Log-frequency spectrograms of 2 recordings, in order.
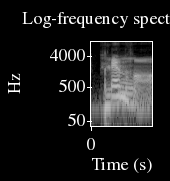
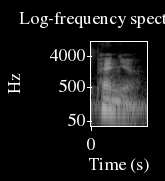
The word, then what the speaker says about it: Pena: How do people usually say it? Penha. People say it however they want to say it, but the proper way to say it is Pena.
